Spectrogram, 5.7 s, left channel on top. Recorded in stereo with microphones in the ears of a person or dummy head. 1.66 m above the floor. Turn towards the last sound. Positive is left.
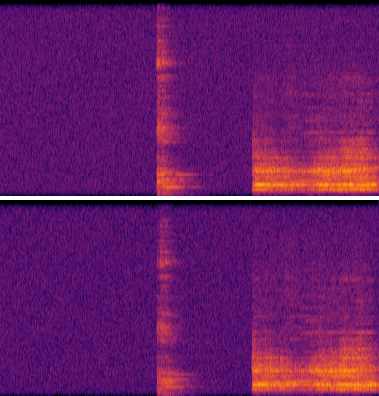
turn(degrees=-65)  # may be behind; listen again after turning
